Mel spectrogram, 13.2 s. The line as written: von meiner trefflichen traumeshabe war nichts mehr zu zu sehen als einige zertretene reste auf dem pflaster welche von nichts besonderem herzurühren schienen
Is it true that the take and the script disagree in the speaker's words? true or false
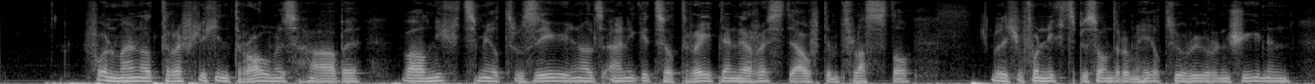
true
